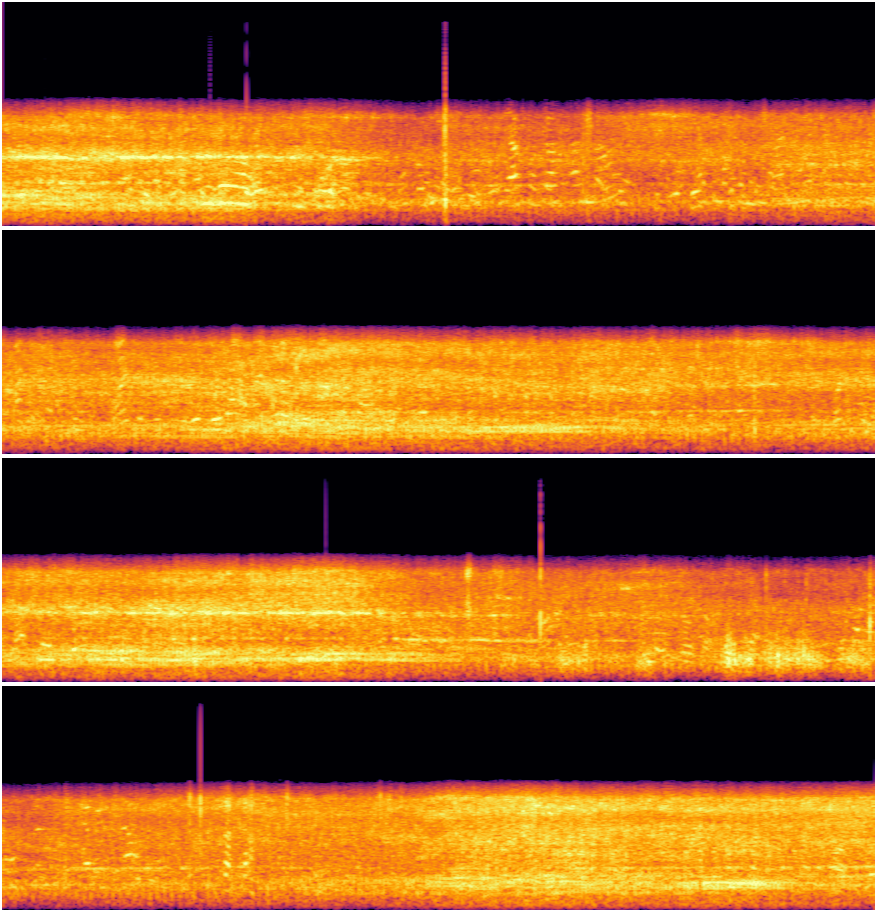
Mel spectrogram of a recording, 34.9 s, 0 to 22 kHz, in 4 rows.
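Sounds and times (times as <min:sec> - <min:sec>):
go-kart engines running: 0:00.0 - 0:34.9.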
